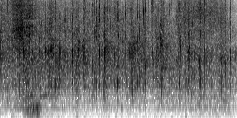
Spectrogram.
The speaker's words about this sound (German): lass uns diesem Herrn heute einen Applaus geben, live und online in der Haus.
